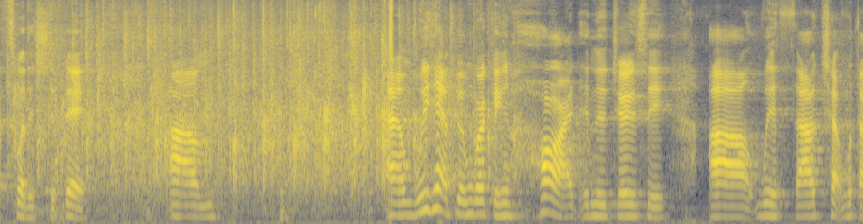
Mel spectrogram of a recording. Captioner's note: applause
